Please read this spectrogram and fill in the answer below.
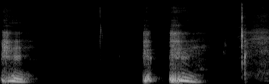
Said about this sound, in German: mir scheint es so, dass, dass gebildete Leute sich anders räuspern als weniger gebildete. Äh, ich würde mal sagen, so gebildete, die machen so.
